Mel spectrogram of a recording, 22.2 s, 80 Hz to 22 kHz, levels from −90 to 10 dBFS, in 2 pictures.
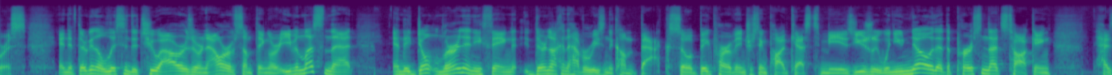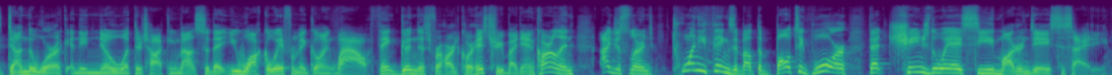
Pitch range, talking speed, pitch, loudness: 120-180 Hz, 270 wpm, 145 Hz, -15 LUFS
